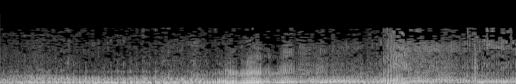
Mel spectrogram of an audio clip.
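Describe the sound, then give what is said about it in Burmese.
Many motorcycles roar together at the Rolling Thunder rally in Washington, DC. Their engines make a dense, continuous rumble with a few surging swells. “ဆိုင်ကယ်စီးသူ6သိန်းလောက်ဟာမြို့ကိုလှည့်လည်မောင်းနေတာကြောင့်မိုးချိမ့်တန်လို့လဲကြားနေရပါတယ”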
